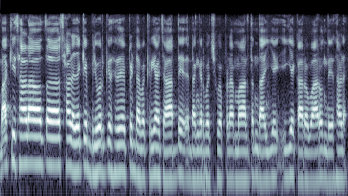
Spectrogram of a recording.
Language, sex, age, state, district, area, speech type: Dogri, male, 30-45, Jammu and Kashmir, Udhampur, rural, spontaneous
